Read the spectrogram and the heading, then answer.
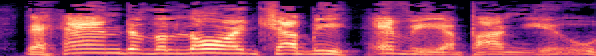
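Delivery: very high-pitched crying out. Young Drebber speaks to Ferrier right after Stangerson, cried out. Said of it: "cried young Drebber".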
